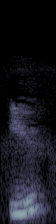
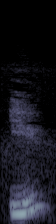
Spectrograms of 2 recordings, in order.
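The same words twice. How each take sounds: No difference in how they are said.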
